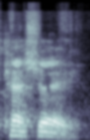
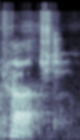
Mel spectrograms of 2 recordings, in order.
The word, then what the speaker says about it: cachet: i don't keep asking let's pronounce cachet okay yes not not catched okay cheese how many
